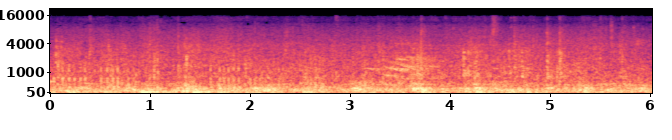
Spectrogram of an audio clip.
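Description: Low, steady rumbling with scattered faint knocks and brief murmured voices, as performers move about on a stage.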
